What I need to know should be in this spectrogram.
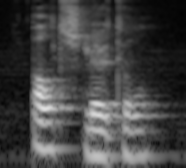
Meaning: alto clef
- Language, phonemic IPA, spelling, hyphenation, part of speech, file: Dutch, /ˈɑltˌsløː.təl/, altsleutel, alt‧sleu‧tel, noun, Nl-altsleutel.ogg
